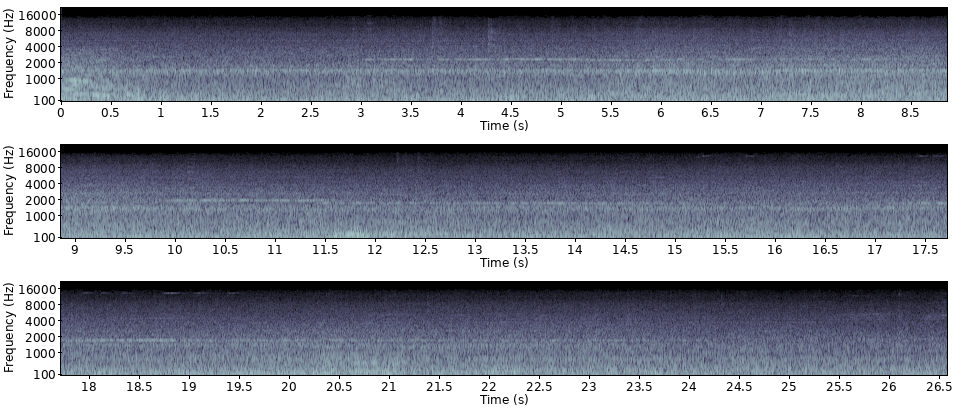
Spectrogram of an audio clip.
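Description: Steady outdoor street ambience of a passing procession: a low, even hum and murmur with faint high tones held for several seconds at a time.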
